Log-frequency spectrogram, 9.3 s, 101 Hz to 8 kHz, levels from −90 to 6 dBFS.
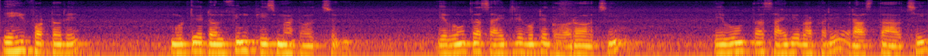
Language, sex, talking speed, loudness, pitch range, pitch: Odia, male, 135 wpm, -13 LUFS, 110-135 Hz, 125 Hz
